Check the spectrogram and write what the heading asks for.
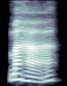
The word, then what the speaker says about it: มหา: มหา 태국 사람들이 정말로 웅장한 것을 표현하고 싶을 때 มหา 마처럼 발음을 사용합니다.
